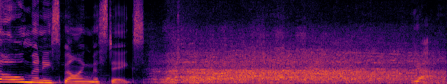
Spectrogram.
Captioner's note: laughter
